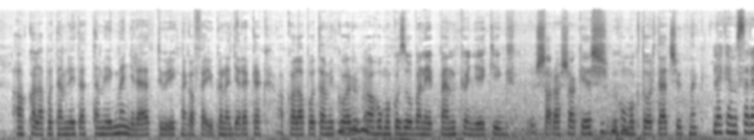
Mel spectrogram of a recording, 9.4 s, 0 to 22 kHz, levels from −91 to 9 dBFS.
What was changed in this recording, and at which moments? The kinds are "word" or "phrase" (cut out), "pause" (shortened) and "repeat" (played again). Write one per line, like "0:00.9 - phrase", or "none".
none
